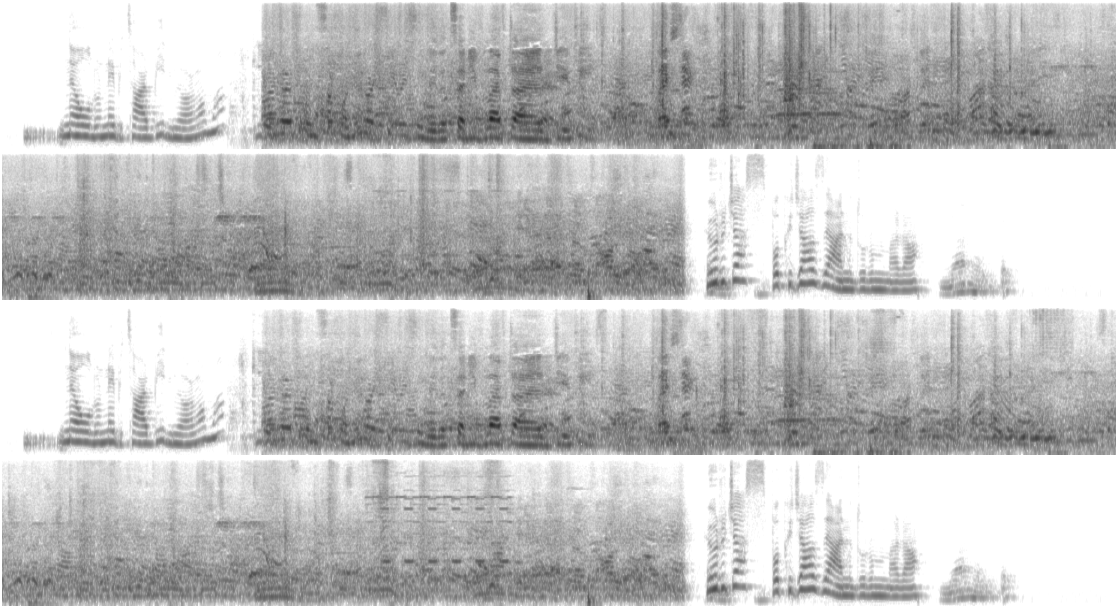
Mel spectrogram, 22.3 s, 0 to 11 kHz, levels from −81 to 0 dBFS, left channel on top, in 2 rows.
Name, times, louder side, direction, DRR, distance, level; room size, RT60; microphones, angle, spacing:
voice 1, 0.2-2.2 2.5-3.7 4.0-5.5 5.8-6.4 6.8-9.1 9.5-11.9 12.3-16.8 18.2-20.3, right 1 dB, 10° right, 0.8 m, -42 dB
sound 1, 2.3-17.6, right 7 dB, 75° right, 1.0 m, -46 dB
sound 2, 2.6-18.0, left 4 dB, 30° left, 0.5 m, -27 dB
Zipper (clothing), 7.3-7.8 8.5-9.0 10.0-10.8 11.4-12.4 13.5-14.0 14.7-15.2 15.7-16.2, right 3 dB, 55° right, 2.7 m, -43 dB
voice 2, 14.1-14.4 18.2-18.4 20.5-21.2, left 1 dB, 85° left, 2.8 m, -49 dB
11.0 x 5.1 x 8.5 m
head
